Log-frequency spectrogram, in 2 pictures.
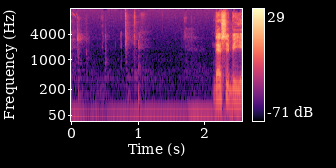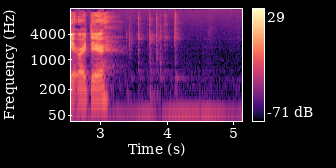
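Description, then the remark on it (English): Soft, quick computer keyboard clicks tap away in irregular bursts as a link is put into a chat box, briefly interrupted by a man speaking a short sentence before the faint typing resumes. “The campaign ad, if you just search for it, it'll be on Google, but I'll put a link right now in the chat box so you're able to just get to it right now.”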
